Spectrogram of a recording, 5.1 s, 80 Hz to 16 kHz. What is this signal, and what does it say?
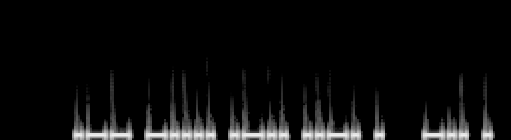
Morse code, heard as a keyed tone, about 20 wpm, 700 Hz. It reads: W6LFE DE
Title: USA Callsign DE Callsign - 5 Characters - 20wpm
